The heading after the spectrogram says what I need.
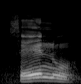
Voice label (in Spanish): "otro", Mayo; Palabras con distintas funciones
